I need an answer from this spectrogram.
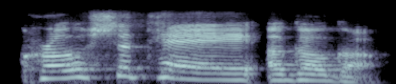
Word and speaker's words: crochet a go-go: And I wrote down, somebody commented on the last video and said, you pronounce it crochet a go-go.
